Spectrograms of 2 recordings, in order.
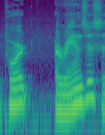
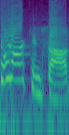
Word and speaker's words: Port Aransas: You are in Port Aransas. Is that how you say it? – You said it right, yes. – Juke Johnson. – Not Port Arkansas, Port Aransas.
